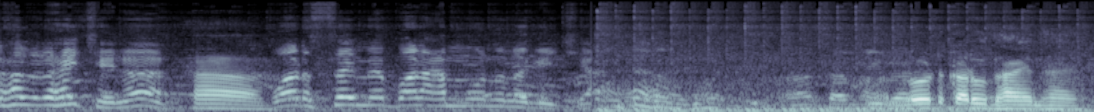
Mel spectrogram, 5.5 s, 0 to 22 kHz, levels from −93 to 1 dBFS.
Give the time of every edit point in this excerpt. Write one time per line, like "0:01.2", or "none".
0:02.9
